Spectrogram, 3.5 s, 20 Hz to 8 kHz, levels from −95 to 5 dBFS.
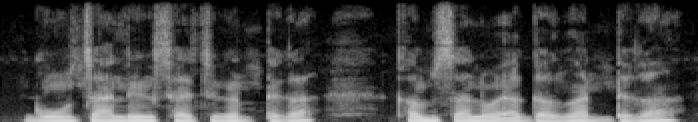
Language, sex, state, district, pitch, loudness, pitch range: Wancho, male, Arunachal Pradesh, Longding, 140 Hz, -16 LUFS, 135-145 Hz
